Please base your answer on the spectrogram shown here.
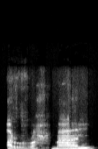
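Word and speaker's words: الرحمن: Karena ada alif lam, maka disebut kita baca menjadi Ar-Rahman, Ar-Rahim.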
